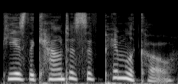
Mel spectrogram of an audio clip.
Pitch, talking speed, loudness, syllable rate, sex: 235 Hz, 200 wpm, -16 LUFS, 5.4 syllables/s, female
